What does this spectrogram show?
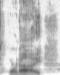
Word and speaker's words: Horney: name well actually no her name is not horny it is horney uh is how that's pronounced so i guess i shouldn't make that joke um uh karen hornai was actually super interesting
